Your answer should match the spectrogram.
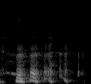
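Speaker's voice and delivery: light, quiet chuckle. Real, not acted. Conductor after asking for no breathing, light chuckle. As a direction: laugh briefly to yourself.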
